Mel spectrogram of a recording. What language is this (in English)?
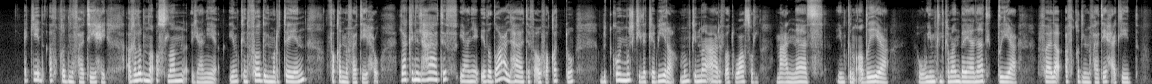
Najdi Arabic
